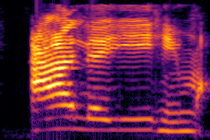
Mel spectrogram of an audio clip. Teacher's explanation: आइन वस्ते हलक से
